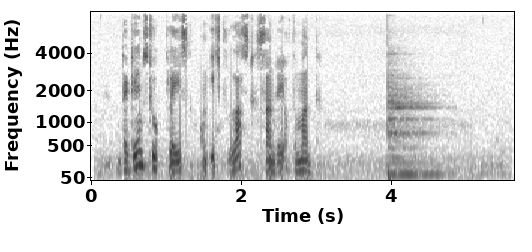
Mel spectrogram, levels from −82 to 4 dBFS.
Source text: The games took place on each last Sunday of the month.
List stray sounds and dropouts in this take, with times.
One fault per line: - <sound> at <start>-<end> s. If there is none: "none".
- dropout at 1.7-1.8 s
- thud at 3.9-4.9 s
